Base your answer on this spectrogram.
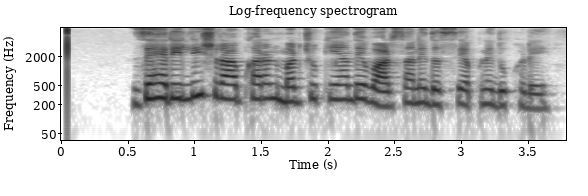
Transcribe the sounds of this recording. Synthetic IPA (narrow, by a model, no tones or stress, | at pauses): zɛɦɾiːliːʃəɾaːb̚kaːɾəɳməɾt͡ʃʊkːɪjãːd̪eːʋaːɾsãːneːd̪əseːəpɳeːd̪ʊkʰɽeː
